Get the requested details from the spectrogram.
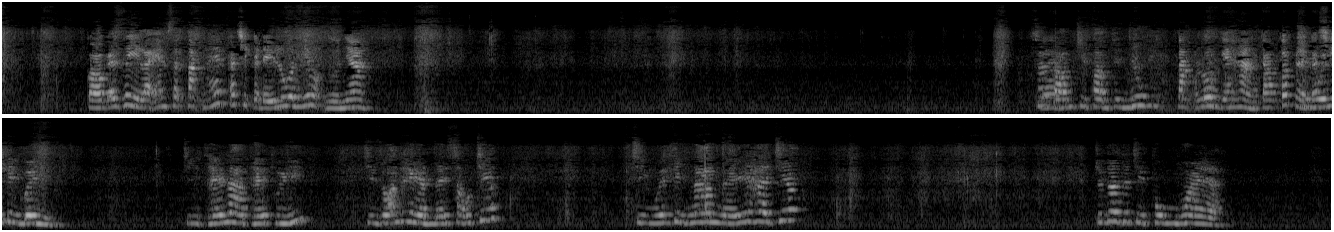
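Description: A young woman talks in a lively way, close by, in short bursts with pauses.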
